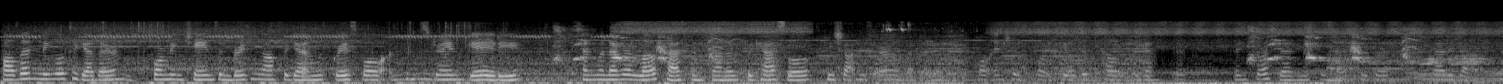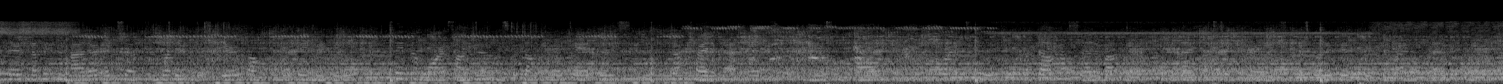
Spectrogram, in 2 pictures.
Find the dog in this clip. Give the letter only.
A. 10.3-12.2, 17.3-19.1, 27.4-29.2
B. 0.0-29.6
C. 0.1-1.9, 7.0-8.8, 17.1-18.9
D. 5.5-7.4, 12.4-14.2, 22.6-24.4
D.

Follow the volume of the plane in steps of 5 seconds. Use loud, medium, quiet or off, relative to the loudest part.
medium, medium, medium, loud, loud, loud.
